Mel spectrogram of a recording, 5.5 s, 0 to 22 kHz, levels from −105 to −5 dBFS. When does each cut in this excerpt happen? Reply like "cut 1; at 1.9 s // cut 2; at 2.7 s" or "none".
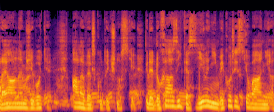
cut 1; at 1.8 s // cut 2; at 2.9 s // cut 3; at 4.4 s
